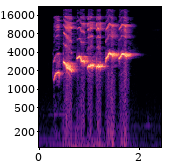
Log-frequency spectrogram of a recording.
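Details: Orange-headed thrush singing in the "ngeplong" style used to lure kept birds: a rising whistle followed by a string of clear, sweet slurred whistles and warbles lasting under two seconds.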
